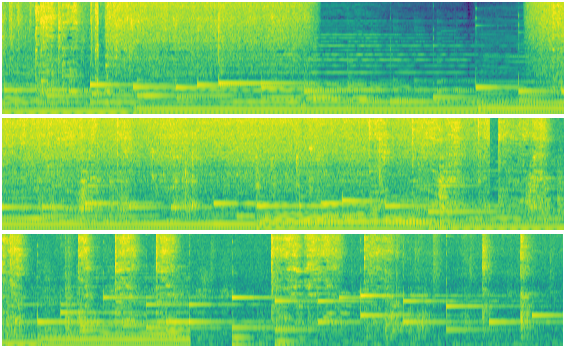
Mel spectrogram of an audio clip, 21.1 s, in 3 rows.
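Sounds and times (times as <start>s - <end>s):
metal spatula scraping pan: 0.0s - 1.6s, 6.6s - 9.7s, 10.6s - 16.5s, 17.4s - 19.4s
onions sizzling in hot oil: 0.0s - 4.0s, 6.6s - 16.3s, 17.3s - 21.0s.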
